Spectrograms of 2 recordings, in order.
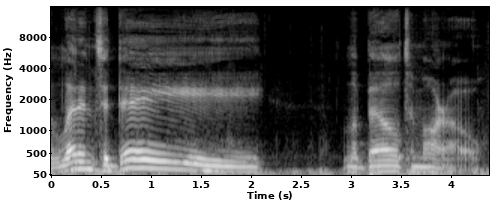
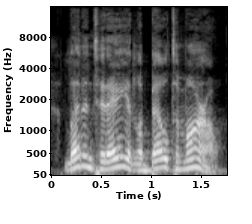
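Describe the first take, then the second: First: Drawn-out and slow, like writing it down; slow dictation. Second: Punchy title pitch. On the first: Jotting the show title down, said slowly. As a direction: spell it out slowly as you write. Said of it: "let me jot that down". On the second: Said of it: "That's gotta be the name of the show". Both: Shown as a demonstration.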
